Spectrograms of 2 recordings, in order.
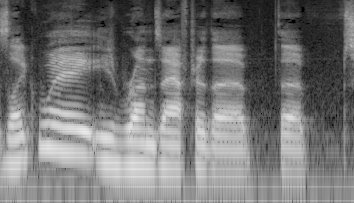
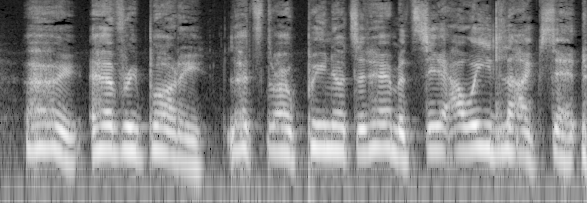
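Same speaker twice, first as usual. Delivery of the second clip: terrible put-on Cockney accent, loud and pitched up; 8 semitones higher, 5 dB louder than usual. Voicing a character the group meets in the story; Cockney accent. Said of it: "It says Cockney accent".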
